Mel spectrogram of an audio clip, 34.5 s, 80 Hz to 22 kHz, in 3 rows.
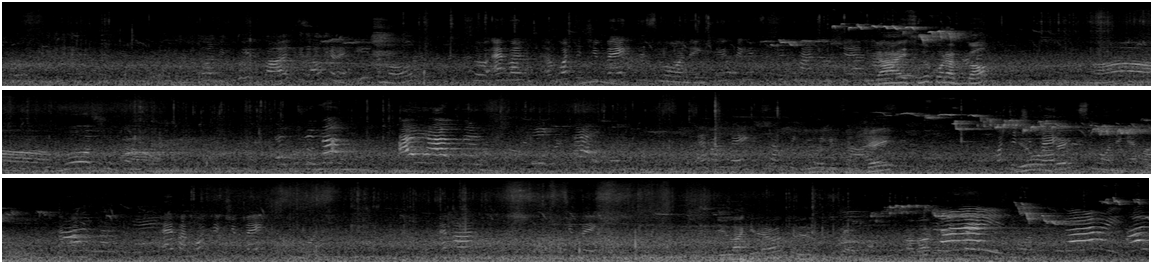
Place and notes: {"title": "Gladstone Park, London - Gladstone Park", "date": "2021-02-27 12:10:00", "description": "Sunny day in Gladstone Park, kids playing", "latitude": "51.56", "longitude": "-0.24", "altitude": "66", "timezone": "Europe/London"}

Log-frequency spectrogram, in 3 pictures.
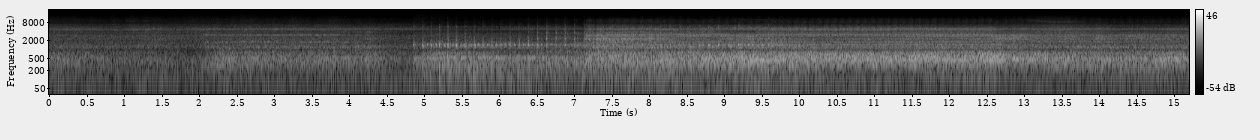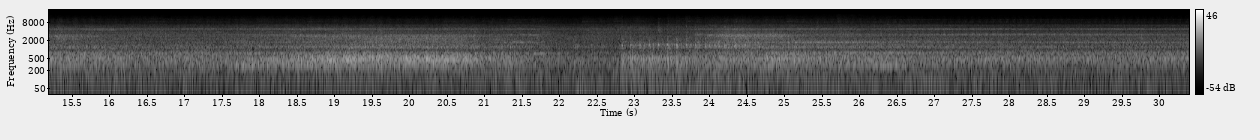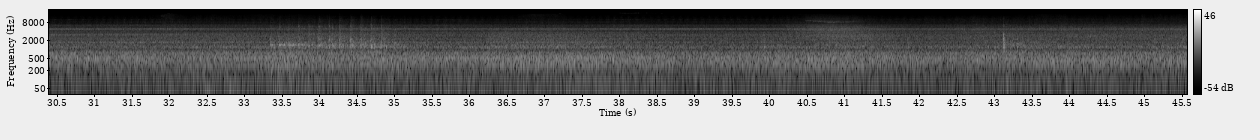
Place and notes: {"title": "EC-1 od strony ul. Tuwima, Lodz", "date": "2011-11-17 14:08:00", "description": "autor/author: Łukasz Cieślak", "latitude": "51.77", "longitude": "19.47", "altitude": "218", "timezone": "Europe/Warsaw"}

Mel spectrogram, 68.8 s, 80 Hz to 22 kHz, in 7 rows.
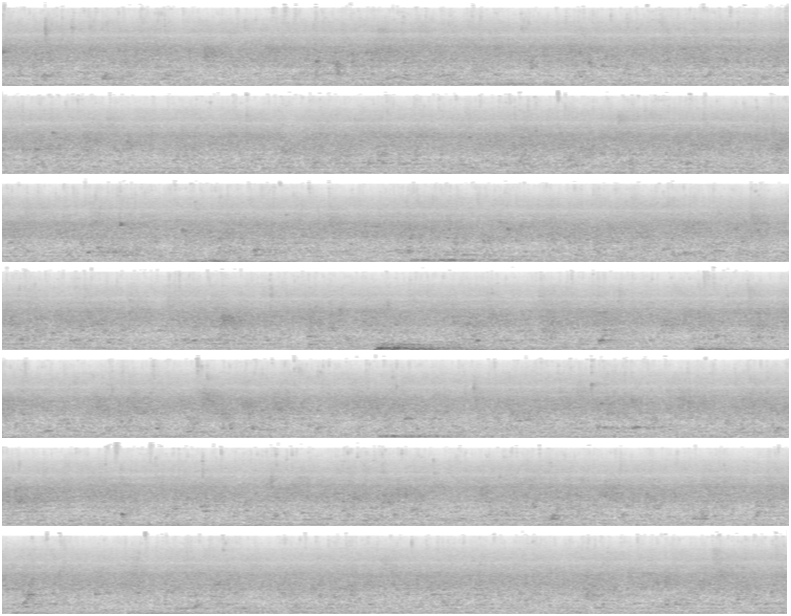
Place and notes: {"title": "Nivelles, Belgium - In the Nivelles sewers", "date": "2017-11-15 08:40:00", "description": "Waiting a few time in the Nivelles sewers. Its very very dirty and theres rats jumping everywhere. Im worried because its quite dangerous.", "latitude": "50.60", "longitude": "4.33", "altitude": "100", "timezone": "Europe/Brussels"}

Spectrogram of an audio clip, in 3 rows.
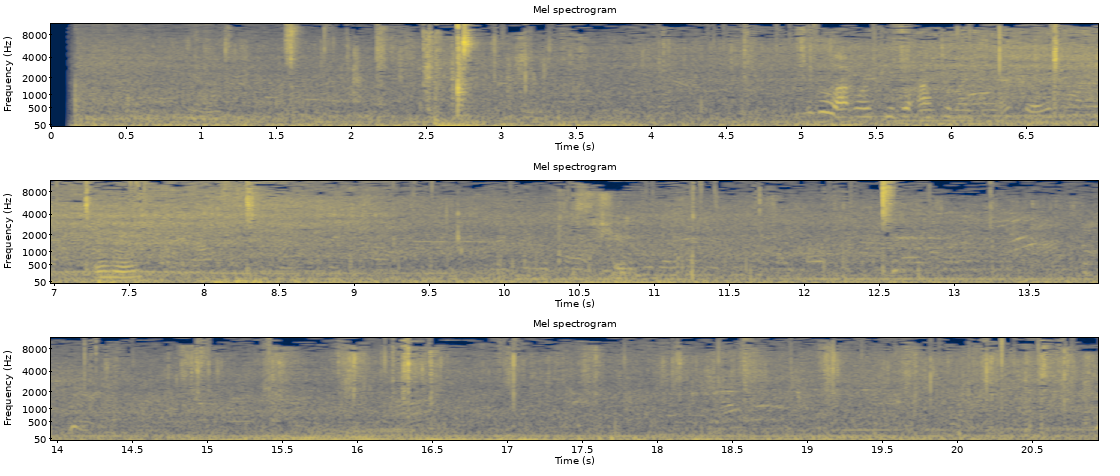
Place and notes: {"date": "2011-01-30 13:03:00", "description": "jefferson circle, armory square, street sounds", "latitude": "43.05", "longitude": "-76.16", "altitude": "118", "timezone": "America/New_York"}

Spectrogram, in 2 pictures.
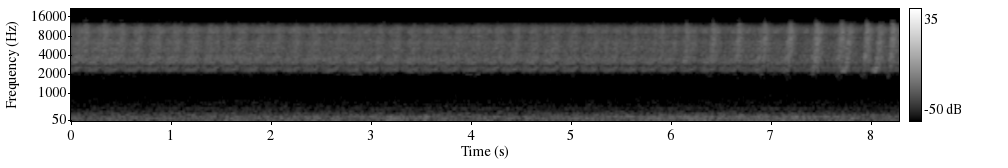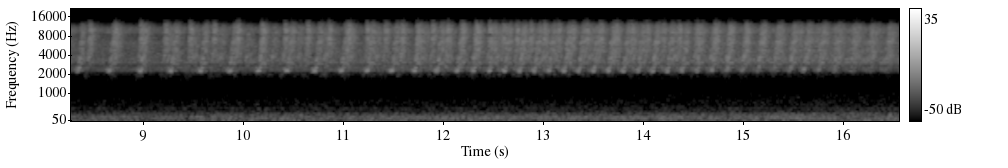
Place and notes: {"title": "545台灣南投縣埔里鎮暨南大學, NCNU Puli, Taiwan - Cicadas chirping", "date": "2015-09-02 03:49:00", "description": "Cicadas sounds at the campus of National Chi Nan University.\nDevice: Zoom H2n", "latitude": "23.95", "longitude": "120.93", "altitude": "570", "timezone": "Asia/Taipei"}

